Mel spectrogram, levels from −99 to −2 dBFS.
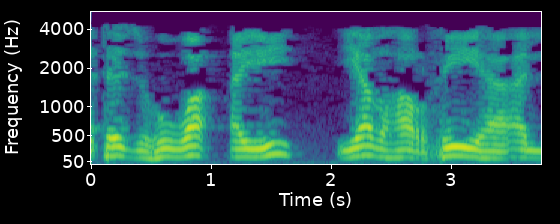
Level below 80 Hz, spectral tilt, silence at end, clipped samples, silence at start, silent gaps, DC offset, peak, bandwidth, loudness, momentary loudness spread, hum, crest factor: -60 dBFS; -11 dB/octave; 0 s; under 0.1%; 0 s; none; under 0.1%; -2 dBFS; 4.5 kHz; -18 LUFS; 7 LU; none; 16 dB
